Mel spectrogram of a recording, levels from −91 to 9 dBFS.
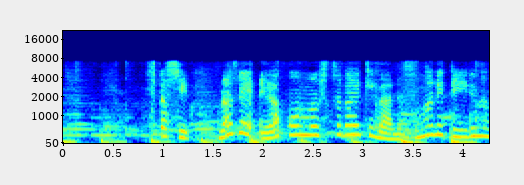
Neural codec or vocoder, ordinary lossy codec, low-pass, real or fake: codec, 44.1 kHz, 2.6 kbps, DAC; none; 7.2 kHz; fake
